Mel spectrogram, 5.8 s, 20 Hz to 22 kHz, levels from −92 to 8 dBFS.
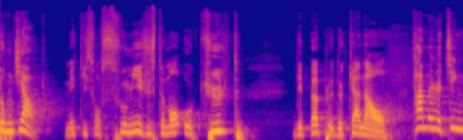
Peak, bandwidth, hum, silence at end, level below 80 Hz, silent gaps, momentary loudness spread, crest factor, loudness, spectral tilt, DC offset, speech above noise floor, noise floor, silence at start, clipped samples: -2 dBFS; 18 kHz; none; 0 s; -38 dBFS; none; 15 LU; 18 dB; -19 LUFS; -6 dB/octave; under 0.1%; 41 dB; -60 dBFS; 0 s; under 0.1%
